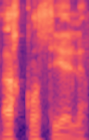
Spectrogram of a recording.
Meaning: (noun) rainbow (multicoloured arch in the sky, produced by prismatic refraction of light within droplets of rain in the air); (adjective) rainbow
- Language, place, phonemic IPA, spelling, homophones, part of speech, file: French, Paris, /aʁ.kɑ̃.sjɛl/, arc-en-ciel, arcs-en-ciel, noun / adjective, Fr-arc-en-ciel.ogg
